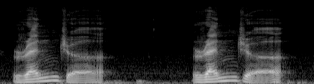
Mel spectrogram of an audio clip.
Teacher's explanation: read it J they are both in the third tone but when you put two third tones together in Mandarin Chinese the first one becomes a second tone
